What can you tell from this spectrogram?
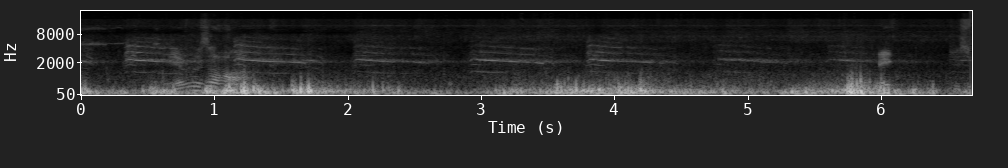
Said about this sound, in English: I think it's a hawk.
